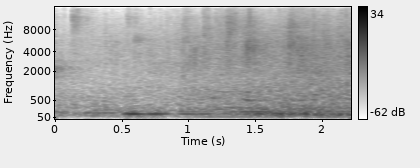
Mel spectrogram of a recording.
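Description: Steady rain falling at night, a continuous soft hiss of drops on surfaces with no voices, even and moderately loud throughout.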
